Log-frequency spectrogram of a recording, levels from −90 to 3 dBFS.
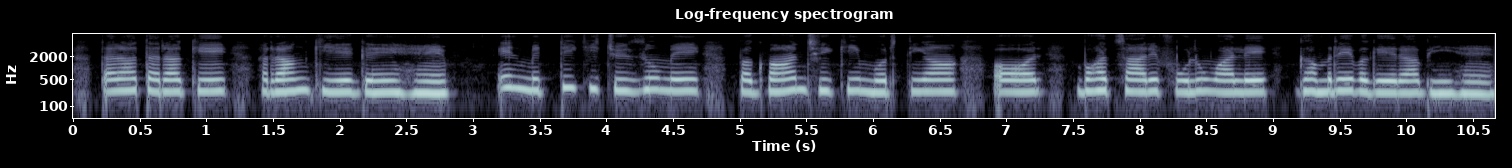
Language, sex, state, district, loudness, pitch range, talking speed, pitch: Hindi, female, Uttar Pradesh, Etah, -23 LUFS, 240-260 Hz, 135 wpm, 250 Hz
